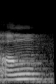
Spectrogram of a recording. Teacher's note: अंग का जब करते हैं अंग तो आवाज़ कहाँ से निकलती है, नाक से निकलती है। इसे नासिका कहा जाता है, इसलिए क्या कहा जाता है, नासिका।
